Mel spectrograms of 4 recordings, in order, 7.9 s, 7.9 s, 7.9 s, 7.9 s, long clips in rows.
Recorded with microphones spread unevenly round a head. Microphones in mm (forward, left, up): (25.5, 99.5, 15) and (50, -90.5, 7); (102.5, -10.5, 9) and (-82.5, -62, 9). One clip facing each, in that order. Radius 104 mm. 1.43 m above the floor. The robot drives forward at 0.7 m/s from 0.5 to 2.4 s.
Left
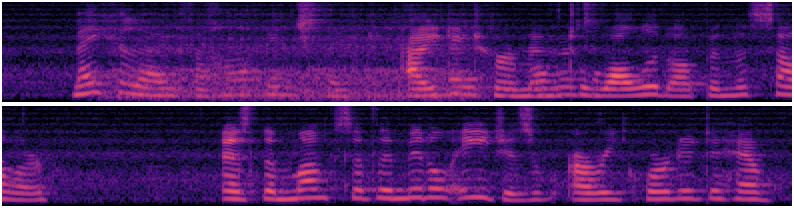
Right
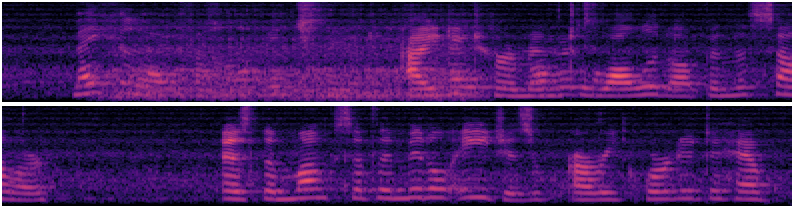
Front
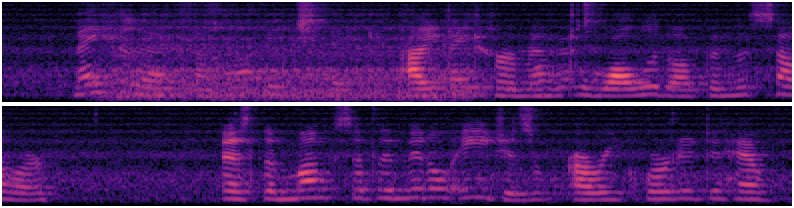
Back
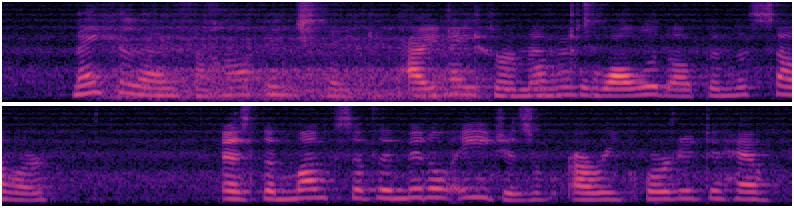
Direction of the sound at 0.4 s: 140° left.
